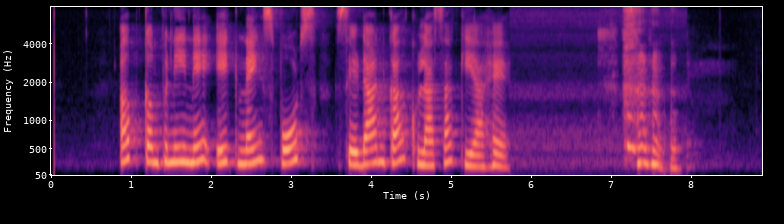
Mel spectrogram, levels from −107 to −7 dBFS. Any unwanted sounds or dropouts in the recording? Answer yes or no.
yes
